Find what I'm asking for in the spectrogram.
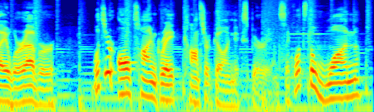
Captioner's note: none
